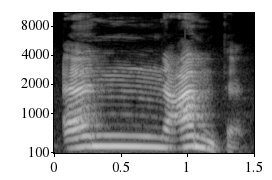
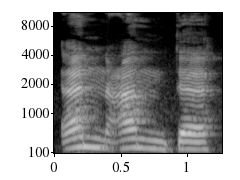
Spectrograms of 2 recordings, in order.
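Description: First: The n sound carries a drawn-out nasal hum. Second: The n sound is light, with no nasal hum. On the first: The speaker calls it wrong. "ولا ميل إلى غنة، فلا أقول أنعمت" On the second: The speaker calls it right. "ويكون سكونها بلطف"

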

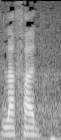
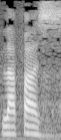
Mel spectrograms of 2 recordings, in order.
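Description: First: The word ends in a th-like sound. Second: The word ends in a plain z sound. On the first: The speaker calls it right. "mereka ngucap lafaz. Lebih mirip ke bahasa Arabnya" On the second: The speaker calls it wrong. "mereka ngucap lafaz, lafaz, akhirnya berubah menjadi Zayun"

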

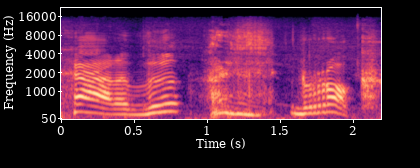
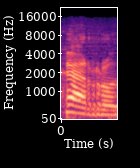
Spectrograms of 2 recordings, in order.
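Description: First: The final consonants are pronounced firmly and clearly. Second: The final consonants are dropped and the words merge. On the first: The speaker calls it right. "la pronunciación muy, muy firme de las últimas letras" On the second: The speaker calls it wrong. "Usted dice jarro"

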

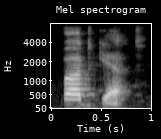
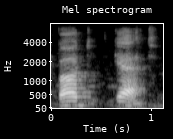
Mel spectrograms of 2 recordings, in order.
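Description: First: The two syllables run together as one word. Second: The two syllables are said apart, with a break. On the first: "it's all one word" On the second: "like bud get"

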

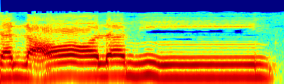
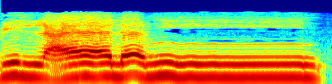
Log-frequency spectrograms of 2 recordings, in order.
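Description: First: The first vowel sounds heavy and dark. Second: The first vowel sounds light and thin. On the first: The speaker calls it wrong. "هذا لحن تفخيم الحروف" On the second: The speaker calls it right. "الحمد لله رب العالمين وليس العالمين"

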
